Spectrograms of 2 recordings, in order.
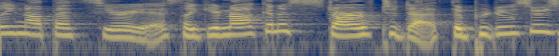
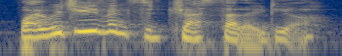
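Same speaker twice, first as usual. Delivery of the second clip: dismissive; 3 semitones lower, 4 dB louder than usual. Retold or imitated. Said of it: "almost like the attitude of".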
